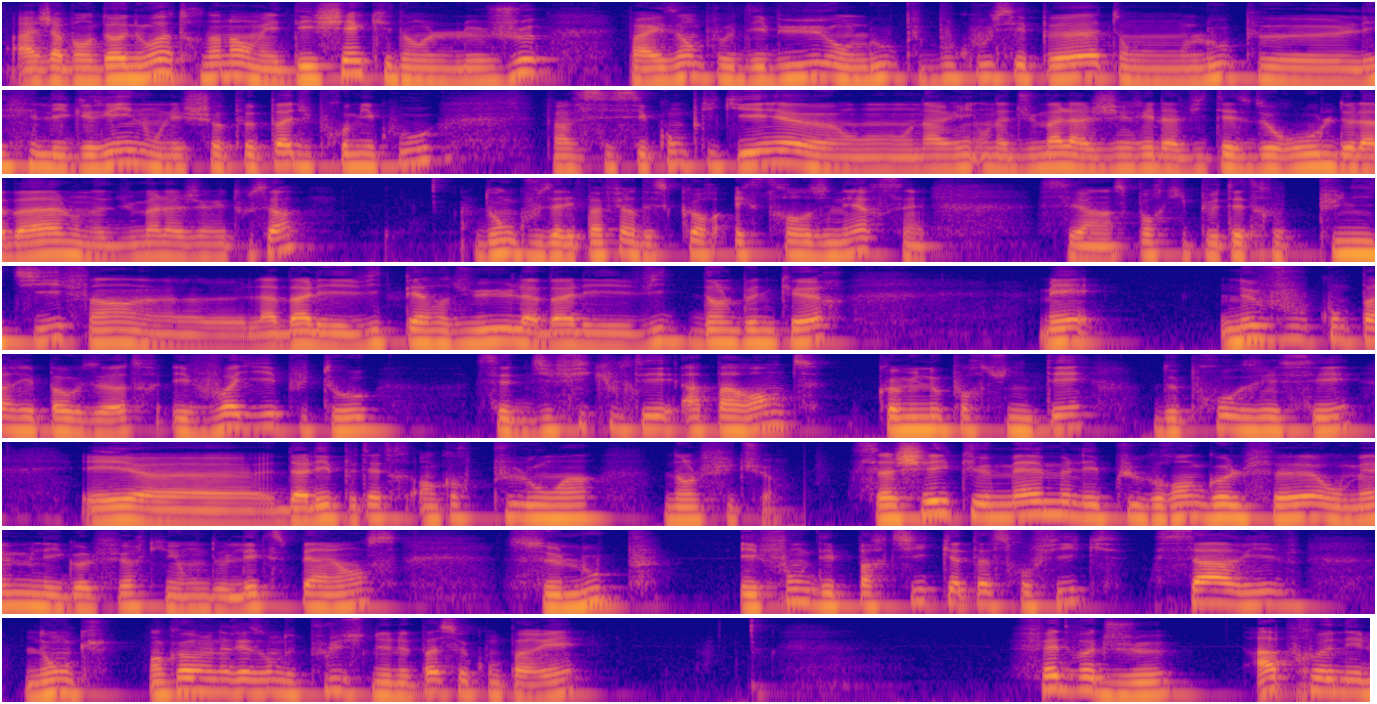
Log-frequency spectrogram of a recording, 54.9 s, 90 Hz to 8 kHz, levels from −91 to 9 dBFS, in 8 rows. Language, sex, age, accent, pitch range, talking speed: French, male, 20-39, French, 120-145 Hz, 170 wpm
